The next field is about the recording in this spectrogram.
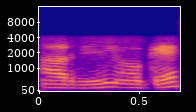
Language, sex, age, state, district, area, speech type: Malayalam, male, 18-30, Kerala, Kasaragod, rural, conversation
